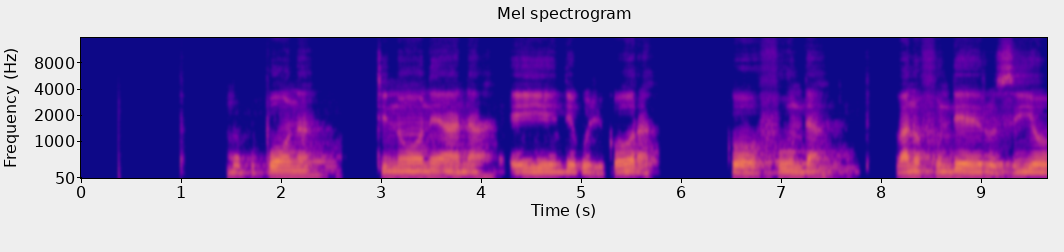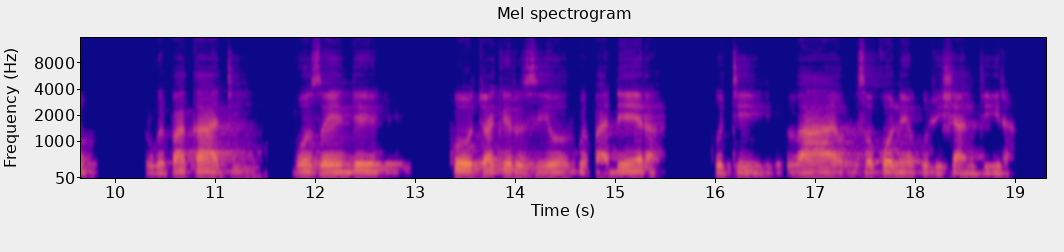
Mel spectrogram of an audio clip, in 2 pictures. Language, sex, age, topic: Ndau, male, 50+, education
